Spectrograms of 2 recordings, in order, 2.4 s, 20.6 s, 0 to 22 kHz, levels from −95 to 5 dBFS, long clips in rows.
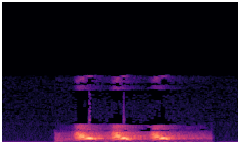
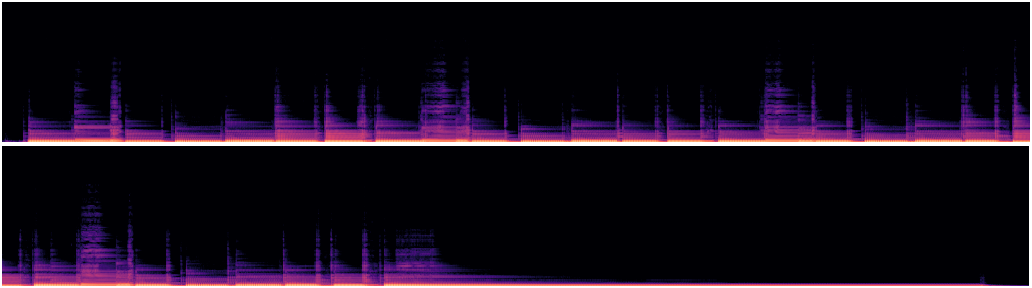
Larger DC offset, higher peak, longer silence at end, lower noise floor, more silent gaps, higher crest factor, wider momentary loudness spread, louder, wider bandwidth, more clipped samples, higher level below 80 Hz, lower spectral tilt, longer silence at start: neither; about the same, -2 dBFS vs 0 dBFS; first, 0.55 s vs 0.4 s; first, -69 dBFS vs -37 dBFS; neither; about the same, 16 dB vs 14 dB; second, 8 LU vs 16 LU; about the same, -17 LUFS vs -16 LUFS; first, 11 kHz vs 3.3 kHz; neither; second, -58 dBFS vs -20 dBFS; second, -3.5 dB/octave vs -13 dB/octave; first, 0.75 s vs 0.25 s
